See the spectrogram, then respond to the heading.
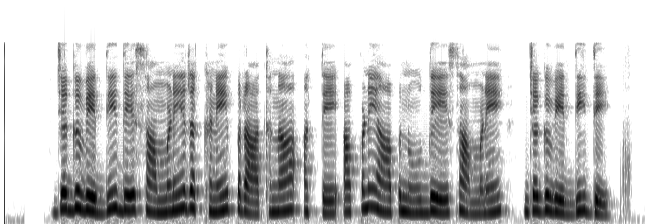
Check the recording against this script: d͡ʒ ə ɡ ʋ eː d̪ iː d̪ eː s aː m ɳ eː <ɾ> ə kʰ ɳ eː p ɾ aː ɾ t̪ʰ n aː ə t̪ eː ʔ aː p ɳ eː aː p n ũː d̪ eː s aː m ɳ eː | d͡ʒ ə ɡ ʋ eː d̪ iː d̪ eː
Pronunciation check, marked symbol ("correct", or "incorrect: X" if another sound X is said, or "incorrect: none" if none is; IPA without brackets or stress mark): correct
